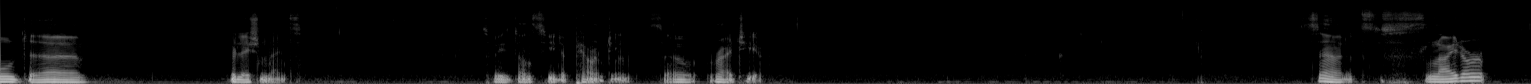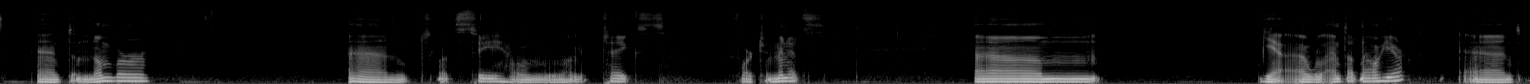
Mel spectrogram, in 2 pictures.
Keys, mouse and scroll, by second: 3.4 g, 4.4 ctrl+s, 9.9 n, 10.4 ctrl+s, 11.1 g, 12.6-13.0 drag, 13.9 g, 16.0 alt+h, 16.7-19.2 drag, 17.2 g, 23.9 ctrl+s, 25.8 g, 27.1 g, 28.1-30.6 drag, 29.1 ctrl+s, 29.8 right click, 30.1 g.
